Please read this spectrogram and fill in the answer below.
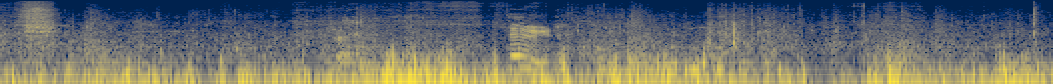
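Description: Wind buffeting the microphone on a small boat on choppy open water, a gusty low rumble throughout. A short vocal exclamation about three seconds in.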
